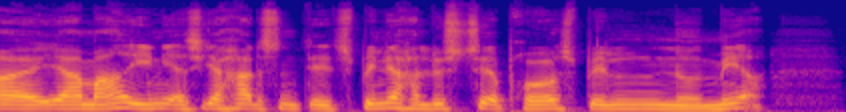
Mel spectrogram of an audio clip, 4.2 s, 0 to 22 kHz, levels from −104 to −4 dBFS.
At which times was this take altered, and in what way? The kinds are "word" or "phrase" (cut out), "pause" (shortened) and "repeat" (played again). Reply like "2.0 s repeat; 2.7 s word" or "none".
1.5 s word

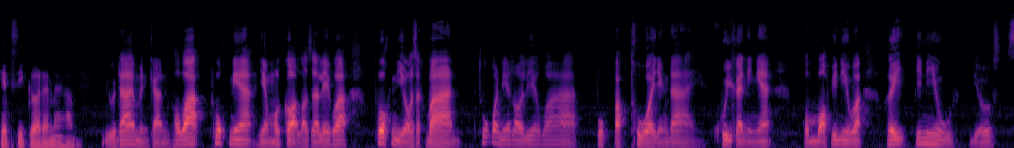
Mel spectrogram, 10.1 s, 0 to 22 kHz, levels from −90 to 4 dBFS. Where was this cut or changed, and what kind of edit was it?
9.1 s pause

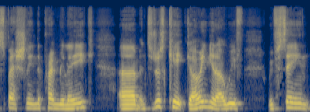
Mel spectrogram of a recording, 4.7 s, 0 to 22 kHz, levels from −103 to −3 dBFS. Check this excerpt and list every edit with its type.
none

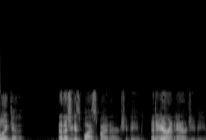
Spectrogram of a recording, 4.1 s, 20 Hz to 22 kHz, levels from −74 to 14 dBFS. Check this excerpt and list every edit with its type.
none

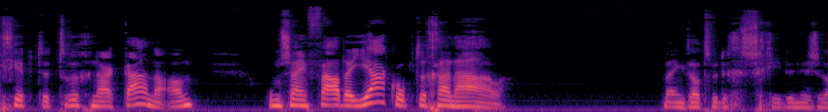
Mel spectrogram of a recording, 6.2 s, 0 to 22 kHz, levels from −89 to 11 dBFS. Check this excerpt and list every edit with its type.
none

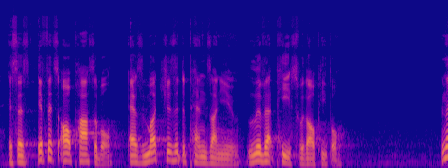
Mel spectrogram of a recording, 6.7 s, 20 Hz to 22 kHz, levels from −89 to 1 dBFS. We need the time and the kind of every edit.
3.6 s pause

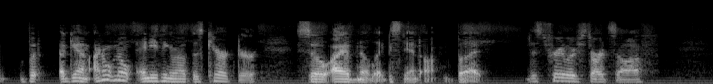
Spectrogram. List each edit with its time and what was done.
5.3 s word

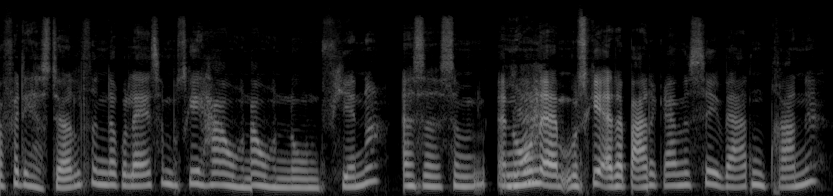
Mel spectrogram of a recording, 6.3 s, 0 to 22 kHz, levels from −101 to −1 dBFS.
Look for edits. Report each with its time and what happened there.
1.9 s repeat; 2.9 s pause; 4.8 s word

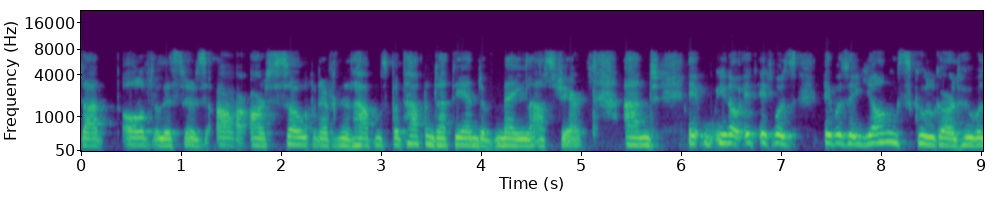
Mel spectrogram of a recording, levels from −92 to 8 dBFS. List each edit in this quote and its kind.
2.2 s word; 3.2 s word

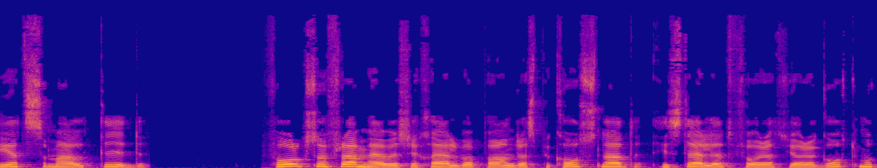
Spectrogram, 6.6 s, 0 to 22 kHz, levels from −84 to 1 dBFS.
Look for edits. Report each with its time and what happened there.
none

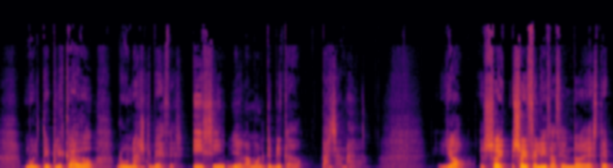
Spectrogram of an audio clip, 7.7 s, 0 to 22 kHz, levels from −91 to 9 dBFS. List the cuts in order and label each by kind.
1.5 s word; 1.8 s word; 2.8 s word; 4.0 s word; 5.9 s word

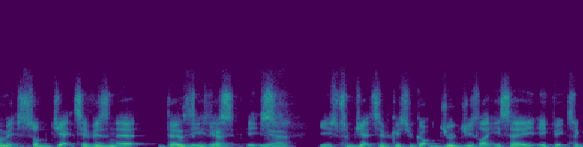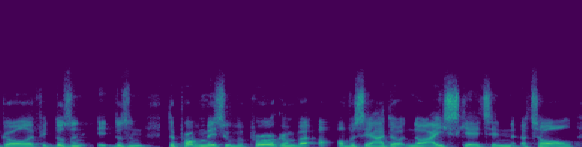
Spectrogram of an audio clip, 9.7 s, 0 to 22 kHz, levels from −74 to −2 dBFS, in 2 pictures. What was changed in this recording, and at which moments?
2.8 s word; 4.7 s phrase; 5.6 s word; 6.2 s pause

